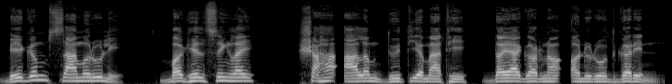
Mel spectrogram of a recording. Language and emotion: Nepali, neutral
